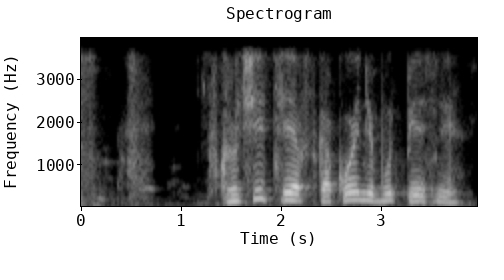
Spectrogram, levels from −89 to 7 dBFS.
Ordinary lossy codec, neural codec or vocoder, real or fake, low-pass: none; codec, 16 kHz in and 24 kHz out, 2.2 kbps, FireRedTTS-2 codec; fake; 3.6 kHz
